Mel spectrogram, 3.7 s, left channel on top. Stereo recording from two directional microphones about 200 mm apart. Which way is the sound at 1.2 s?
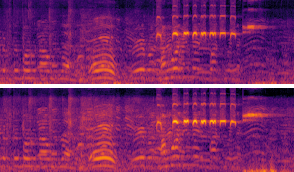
50° left (ahead or behind).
